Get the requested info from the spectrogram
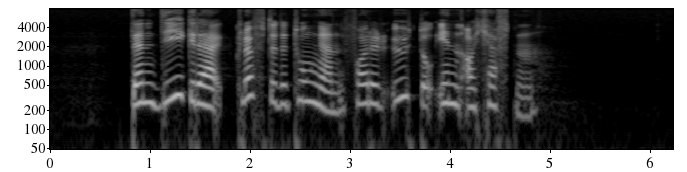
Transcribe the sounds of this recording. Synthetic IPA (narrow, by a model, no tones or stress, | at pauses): d̪̥ɛnd̪iːɡɾəkʰlœft̪əd̪ət̪ʰʊŋənfɑːɾəɾʉːt̪o̰ːʔɪnɑ̰ːçɛft̪n̩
